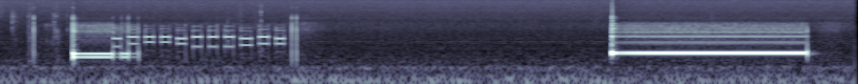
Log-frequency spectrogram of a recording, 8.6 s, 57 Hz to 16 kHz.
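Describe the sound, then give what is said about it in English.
Telephone keypad tones sound as a call is dialed: a quick run of short beeps of varying pitch, then several seconds of quiet, then one long, steady electronic tone lasting about two seconds. “Let's call 1-800-RABBITS. 1-800-RABBITS. Here we go. 1-800-RABBITS.”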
